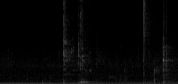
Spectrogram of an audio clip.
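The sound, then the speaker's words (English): Quiet sipping of water: a few small wet clicks and slurps spaced irregularly over a few seconds against a low steady hum, with no talking. “I also need to apologize that I'm getting over a cold, and so if I'm pausing to get a sip of water or I need to cough or something, please excuse me.”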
